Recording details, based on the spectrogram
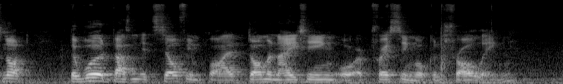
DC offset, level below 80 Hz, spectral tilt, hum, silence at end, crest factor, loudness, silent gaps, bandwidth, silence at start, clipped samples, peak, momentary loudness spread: under 0.1%; -44 dBFS; -5.5 dB/octave; none; 0 s; 18 dB; -22 LUFS; none; 18.5 kHz; 0 s; under 0.1%; -4 dBFS; 12 LU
